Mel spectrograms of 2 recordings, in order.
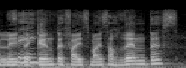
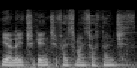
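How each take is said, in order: First: It is spoken in a southern Brazilian accent. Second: It is spoken in a Rio de Janeiro accent. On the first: "que es cuando eres del sur" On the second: "cuando es del"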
